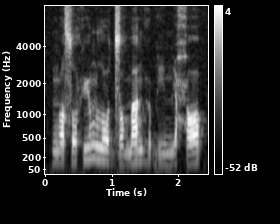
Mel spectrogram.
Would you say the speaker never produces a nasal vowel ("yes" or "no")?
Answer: yes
